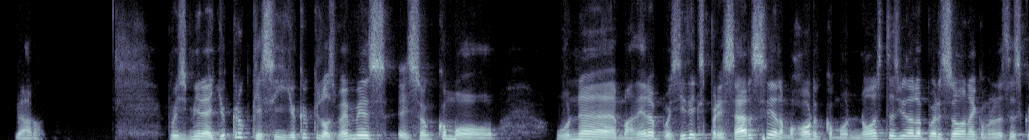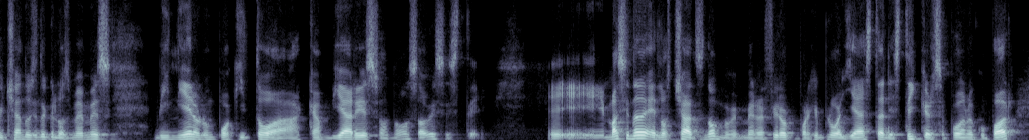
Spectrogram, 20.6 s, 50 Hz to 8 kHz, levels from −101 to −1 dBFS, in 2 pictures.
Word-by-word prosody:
Claro. - - -6 1.3
Pues 110 -1 -1
mira, 145 +3 +4
yo 160 +9 0
creo 235 -1 -2
que - - 0
sí. 120 -1 -4
Yo 120 +1 -2
creo 205 - -6
que 200 - -8
los 135 - +2
memes, 175 +5 +2
eh, 110 -2 -2
son 120 +3 -3
como 100 - +1 0.5
una 125 -1 +3
manera, 120 - +1
pues - - -4
sí, 170 +3 -1
de 195 - +3
expresarse. 175 - +4
A 175 - +7
lo - - +1
mejor, 130 +6 +1
como 100 -1 -4
no 120 +8 0
estás 155 0 -1
viendo 155 0 +2
a 155 0 +5
la 150 - -11
persona 145 -1 +2
y - - -4
como 105 -3 -7
no 105 - -3
la - - -1
estás 120 +3 -6
escuchando, 120 +1 -5
siento 120 +3 -5
que - - -6
los 100 -3 -4
memes 125 +3 -5 0.4
vinieron 110 +5 0
un 120 +1 -8
poquito 115 0 -1
a 90 0 -4
cambiar 105 +3 +1
eso, 110 -5 -2
¿no? 135 +2 -10
¿Sabes? 135 +2 -5
Este, - - -16 0.7
eh - - -4
eh 110 - -8
eh - - -10
más 135 +6 +2
que 170 - -4
nada 170 +1 +7
en 120 - +2
los 110 -1 -3
chats, 110 - +3
¿no? 150 +2 +1
Me 100 -5 -8
me 100 -1 -7
refiero, 105 +5 -1
por - - -5
ejemplo, 110 +1 -1
ya 110 +3 +2
hasta 110 0 -1
en - - -1
stickers 135 -8 -3
se - - -11
pueden 110 -2 -1
ocupar. 100 - +3
120 Hz, 210 wpm, -25 LUFS, 105-145 Hz, 1.3 s, A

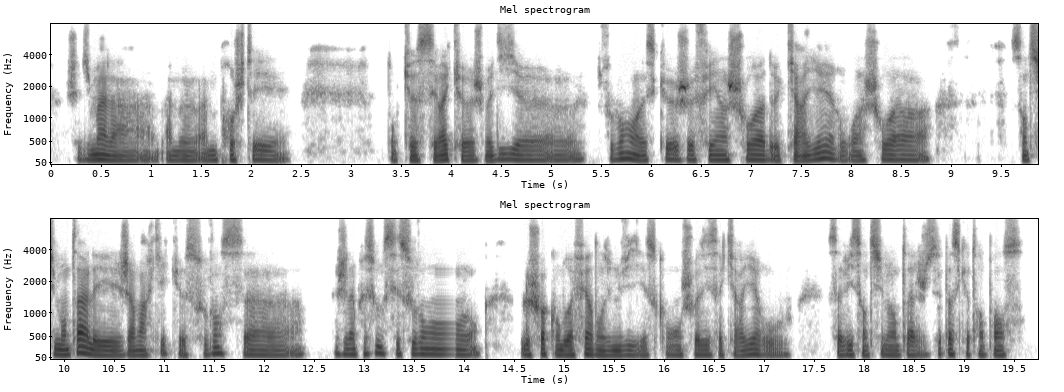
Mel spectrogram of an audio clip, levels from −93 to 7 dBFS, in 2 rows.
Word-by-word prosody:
j'ai - - -9
du 105 - -3
mal 105 -2 +5
à 95 0 -2
à - - -2
me 95 0 -1
à - - -2
me 100 - 0
projeter. 100 -2 -1 1.1
Donc, - - -5
heu, - - +3
c'est 95 - 0
vrai 105 +2 +5
que 90 -2 -1
je 95 0 -2
me 95 - +1
dis, 110 0 0
heu, 100 +1 -1 0.5
souvent: 110 -1 +1
«Est-ce 95 - -1
que 110 0 -1
je 100 - +4
fais 100 0 -1
un 100 0 +2
choix 105 -1 +4
de 95 -2 0
carrière 100 +6 +1
ou 95 -1 -2
un 95 - -2
choix 100 -1 -1 0.8
sentimental?» 110 +3 +4
et 95 -1 +4
j'ai 95 -1 +2
remarqué 95 0 -1
que - - -4
souvent 130 +5 -2
ça 100 -6 -1 0.5
j'ai 115 -2 -1
l'impression 120 +4 0
que 125 - 0
c'est 110 - -1
souvent 110 -1 +1 0.4
le - - +2
choix - - +3
qu'on 100 - -2
doit 100 0 +4
faire 110 +2 +3
dans 95 - +1
une 95 0 +1
vie. 95 0 -2
Est-ce 90 - -3
qu'on 100 - -5
choisit 100 -1 -1
sa - - -3
carrière 100 +3 0
ou 105 +5 -5 0.4
sa - - -2
vie 100 +1 +1
sentimentale? 95 0 0
Je 100 - -4
sais - - -5
pas 110 - +2
ce 115 - +1
que - - -5
tu - - -12
en - - -1
penses. 95 -1 -2
100 Hz, 205 wpm, -22 LUFS, 95-110 Hz, 1.1 s, mal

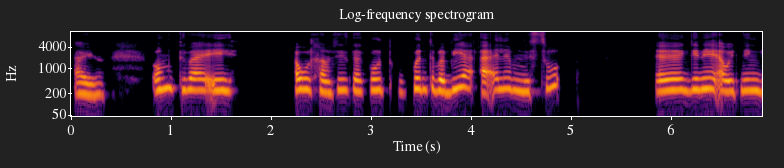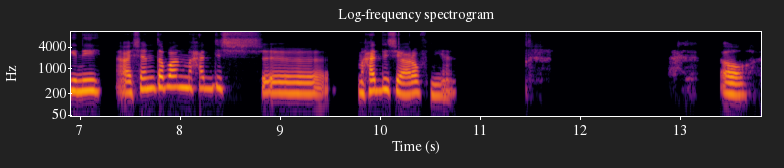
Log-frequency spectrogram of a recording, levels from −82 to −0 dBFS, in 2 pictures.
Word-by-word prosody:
أيوه، 195 -1 -1 0.5
قُمت 270 +2 +1
بقى 255 -1 +4
إيه، 250 -1 +1 0.6
أول 265 0 +5
50 240 +2 -1
كتكوت 250 +1 -1
وكنت 270 +5 -1
بابيع 270 +5 +4
أقل 270 +1 +3
من 240 -2 -1
السوق، 280 +9 -4 0.9
آآ، 250 +2 +5
جنيه 265 +1 +2
أو 235 - +5
2 245 +2 0
جنيه 240 0 +1 0.2
عشان 275 +7 0
طبعًا 310 0 +4
ما 300 -1 -1
حدش 285 0 -7
آآ، 205 -1 -2 0.3
ما 210 - -2
حدش 240 +1 +2
يعرفني 200 -2 -1
يعني. 225 -2 -12 2.6
آه. 195 -1 +2
250 Hz, 115 wpm, -23 LUFS, 220-270 Hz, 2.6 s, أول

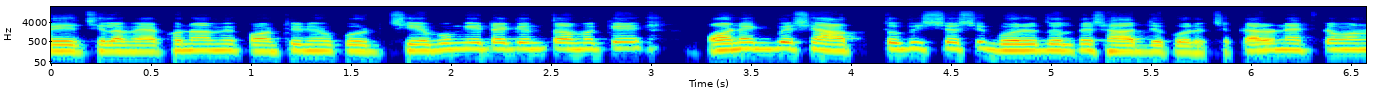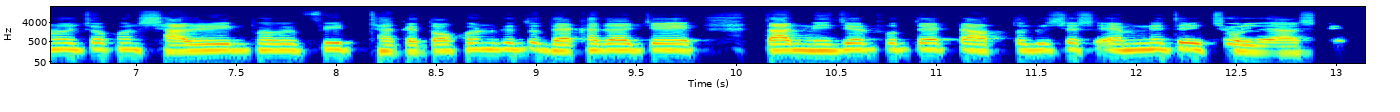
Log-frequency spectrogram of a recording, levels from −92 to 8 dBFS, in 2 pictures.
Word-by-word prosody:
হয়েছিলাম। 165 -1 +1
এখনও 180 +4 -3
আমি 180 0 -4
কন্টিনিউ 170 +1 -1
করছি 155 0 -5
এবং 190 +3 -3
এটা 210 +1 +1
কিন্তু 210 0 -3
আমাকে 210 +2 -2 0.5
অনেক 215 +3 +3
বেশি 215 -1 +1
আত্মবিশ্বাসী 205 +4 -4
গড়ে 180 0 +6
তুলতে 180 0 0
সাহায্য 155 -1 +2
করেছে। 145 - -4
কারণ 185 - +3
একটা 180 +3 -7
মানুষ 200 +1 -1
যখন 205 0 -3
শারীরিকভাবে 180 +3 +2
ফিট 205 -1 0
থাকে 160 -1 -1
তখন 175 +4 0
কিন্তু 205 +1 -2
দেখা 165 +3 +2
যায় 185 -1 +4
যে 190 - +3 0.5
তার 180 0 +8
নিজের 190 +3 +1
প্রতি 195 +1 -6
একটা 195 -1 -1
আত্মবিশ্বাস 180 +2 -6
এমনিতেই 195 +2 +2
চলে 160 -5 +2
আসে। 140 - -10
180 Hz, 165 wpm, -23 LUFS, 170-200 Hz, 0.5 s, তার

